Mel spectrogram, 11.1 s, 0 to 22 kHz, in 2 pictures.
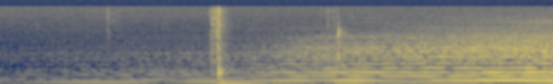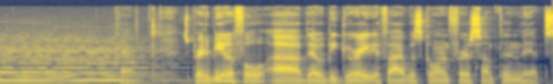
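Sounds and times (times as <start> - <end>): sustained string chords: 0.0 - 8.6.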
